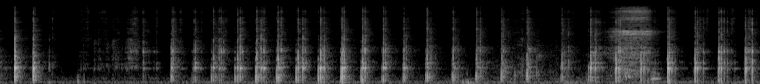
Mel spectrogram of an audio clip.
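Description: A small, light wooden box or block with a black cord, probably hollow, is held in both hands and tapped fast with fingertips and nails. About 27 quick, dry, hollow knocks follow one another, each with a short woody ring around 777 Hz that dies away almost at once. Near the end, a brief bright hiss rises under the tapping.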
